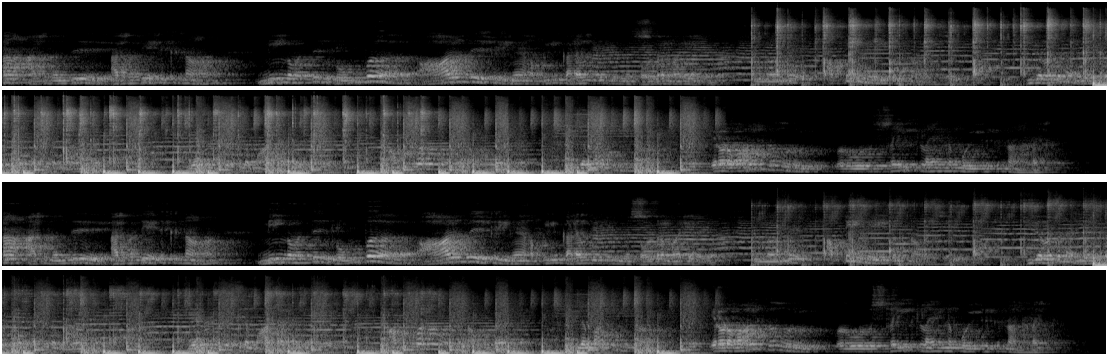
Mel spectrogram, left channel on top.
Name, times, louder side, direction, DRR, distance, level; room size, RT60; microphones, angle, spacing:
voice 1, 0.0-12.5 12.9-14.4 14.9-16.3 16.7-17.7 18.1-21.4, right 1 dB, 75° right, 2 dB, 5.9 m, -34 dB
Trumpet, 5.8-16.6, right 1 dB, 20° right, 7.7 m, -41 dB
sound 1, 7.5-15.4, left 8 dB, 85° left, 4.5 m, -31 dB
sound 2, 10.9-18.2, left 1 dB, 25° left, 1.1 m, -27 dB
24.5 x 23.0 x 8.9 m, 0.83 s
head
